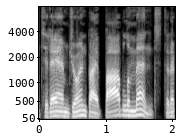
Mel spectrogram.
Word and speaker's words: Lement: I'm your host, and today I'm joined by Bob Lament. Did I pronounce that right?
